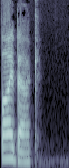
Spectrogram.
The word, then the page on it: buyback: American English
